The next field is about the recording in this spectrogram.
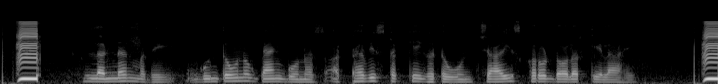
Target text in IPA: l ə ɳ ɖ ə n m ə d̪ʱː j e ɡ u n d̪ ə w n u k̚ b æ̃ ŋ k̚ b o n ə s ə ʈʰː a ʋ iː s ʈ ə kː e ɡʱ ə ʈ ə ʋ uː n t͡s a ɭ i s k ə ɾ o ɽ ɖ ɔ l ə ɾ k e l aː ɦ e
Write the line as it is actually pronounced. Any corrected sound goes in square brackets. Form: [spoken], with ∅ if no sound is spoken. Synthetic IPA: l ə ɳ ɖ ə n m ə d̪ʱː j e ɡ u n [t̪] ə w n u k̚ b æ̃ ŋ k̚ b o n ə s ə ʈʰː a ʋ iː s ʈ ə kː e ɡʱ ə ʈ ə ʋ uː n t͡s a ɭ [iː] s k ə ɾ o ɽ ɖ ɔ l ə ɾ k e l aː ɦ e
